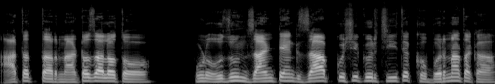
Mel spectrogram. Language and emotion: Goan Konkani, disgusted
